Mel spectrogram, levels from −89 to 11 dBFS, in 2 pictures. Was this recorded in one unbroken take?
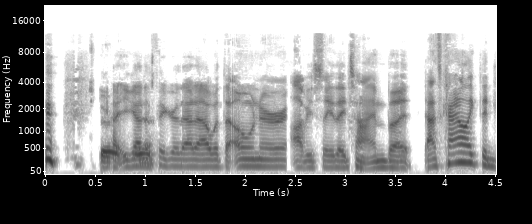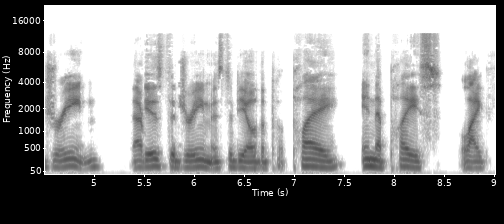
no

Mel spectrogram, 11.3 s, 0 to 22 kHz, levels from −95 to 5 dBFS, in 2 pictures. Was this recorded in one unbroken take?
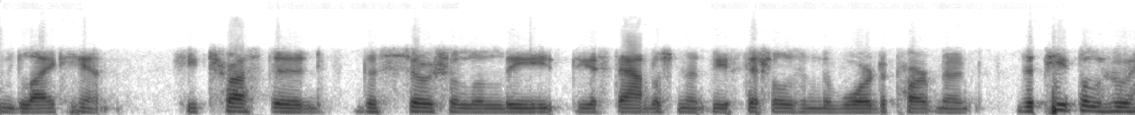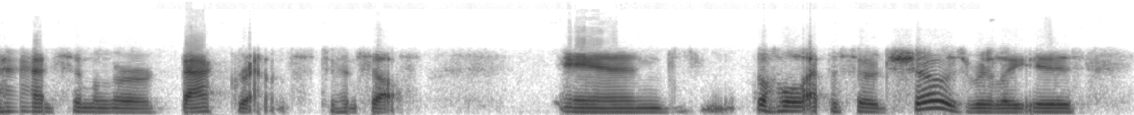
no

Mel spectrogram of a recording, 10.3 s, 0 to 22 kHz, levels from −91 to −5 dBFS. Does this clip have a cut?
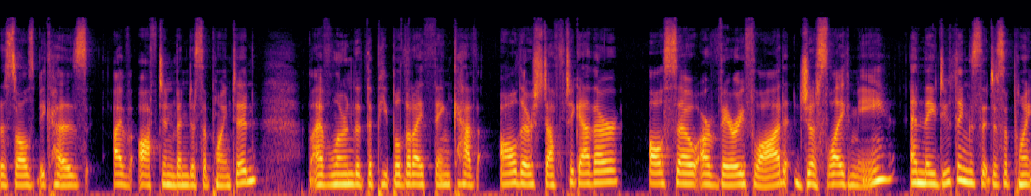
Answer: no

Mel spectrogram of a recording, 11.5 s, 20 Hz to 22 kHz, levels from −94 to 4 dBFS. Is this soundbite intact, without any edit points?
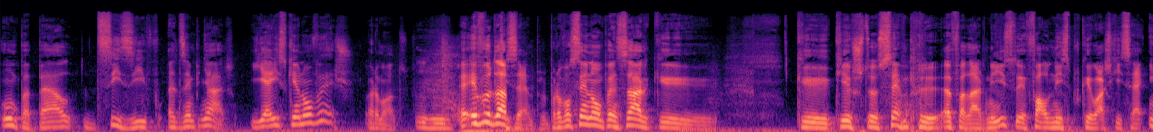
no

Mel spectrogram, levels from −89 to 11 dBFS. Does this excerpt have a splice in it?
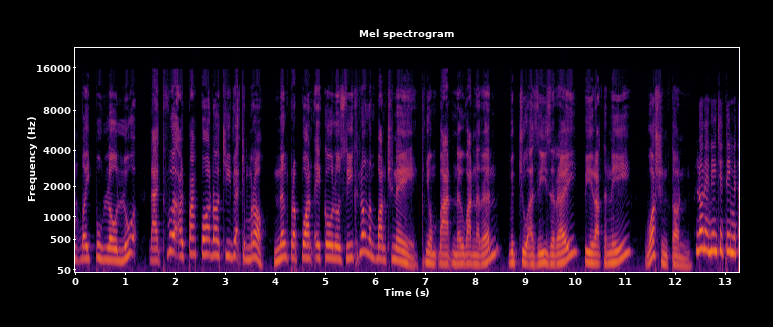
yes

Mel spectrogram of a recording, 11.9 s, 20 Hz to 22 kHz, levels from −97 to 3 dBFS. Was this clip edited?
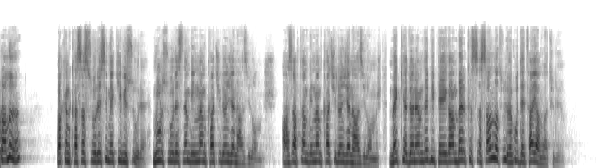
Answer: yes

